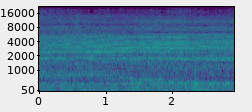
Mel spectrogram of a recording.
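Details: Continuous loud hiss of oxygen flowing through a CPAP mask at about 12 litres per minute, in a demonstration of CPAP for congestive heart failure exacerbation or flash pulmonary edema.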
